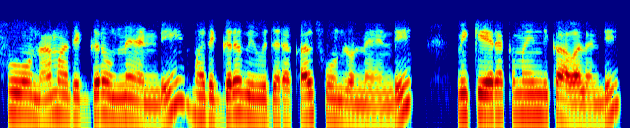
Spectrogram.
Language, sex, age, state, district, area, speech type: Telugu, male, 18-30, Andhra Pradesh, Krishna, urban, conversation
